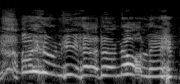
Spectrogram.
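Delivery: high, mock-prim protest; prissy diner. Diner protesting over the bill, lightly mocked. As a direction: whine it, hard done by. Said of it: "There's always one ... going".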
